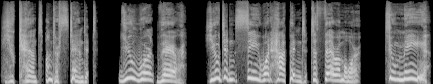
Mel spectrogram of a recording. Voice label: Human Female; Jaina

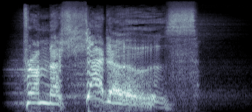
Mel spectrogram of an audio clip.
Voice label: Female Forsaken Attack

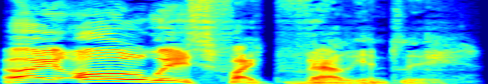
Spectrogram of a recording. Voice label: Male Human; Tirion Fordring

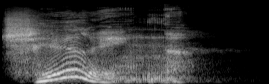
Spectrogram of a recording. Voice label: Female Naga, Wow

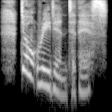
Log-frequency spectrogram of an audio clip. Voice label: Female Human TRIGGER Dragons Breath

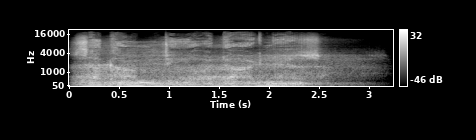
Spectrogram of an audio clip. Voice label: Male

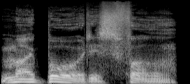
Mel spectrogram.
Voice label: Male Night Elf ERROR FULL MINIONS

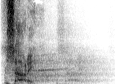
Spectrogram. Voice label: Male Elemental, Emote Sorry

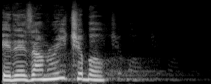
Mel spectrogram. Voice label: Female Dragon

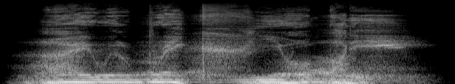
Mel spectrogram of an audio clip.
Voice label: male old god creature trigger special

